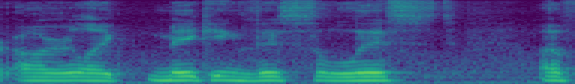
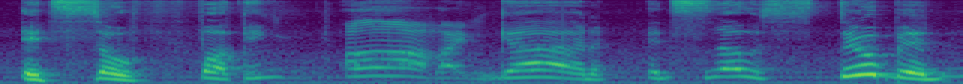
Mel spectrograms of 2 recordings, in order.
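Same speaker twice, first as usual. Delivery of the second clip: high, drawn-out exasperation; slow, incredulous groaning complaint; exasperated disbelief; 7 semitones higher, slower than usual. Real, not acted. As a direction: stretch out each word in helpless disbelief. Exasperated at the film's stupidity.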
